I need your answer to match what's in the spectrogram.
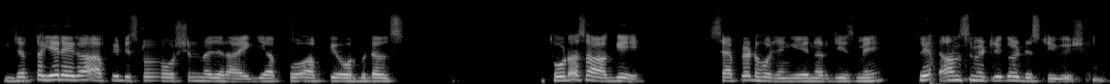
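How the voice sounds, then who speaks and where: Man lecturing a chemistry class, high voice, dry close sound, explains step by step. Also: unhurried, dry recording. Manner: explains step by step, asks students questions. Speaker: chemistry teacher.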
